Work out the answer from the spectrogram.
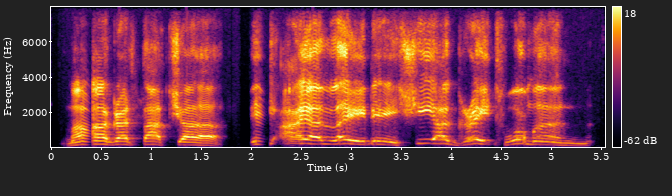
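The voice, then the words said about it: Unconvincing imitated Belgian accent. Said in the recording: “I know that's not a very Belgian sort of accent”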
